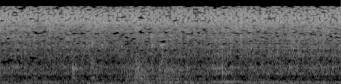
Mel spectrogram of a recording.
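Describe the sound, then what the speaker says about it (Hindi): Onions sizzling in hot oil in a pan with ginger, garlic and green chillies while cooking Lafa saag, a steady close hiss of frying throughout with no pauses. "प्याज डाल रही हूँ"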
